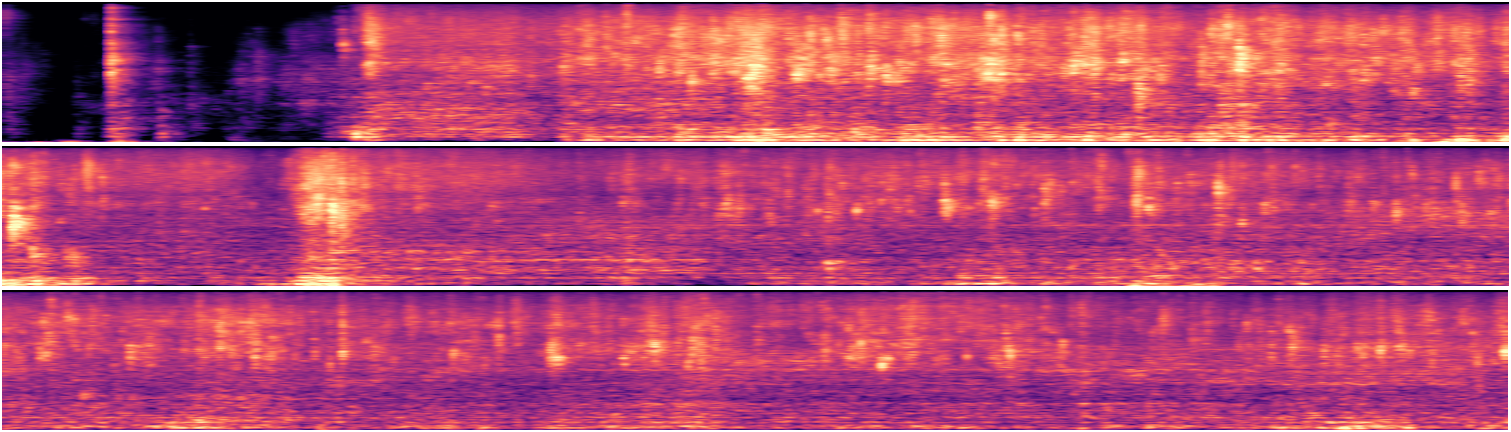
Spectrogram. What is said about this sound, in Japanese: 泡を流します。髪から流しますから、目を閉じててくださいね。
